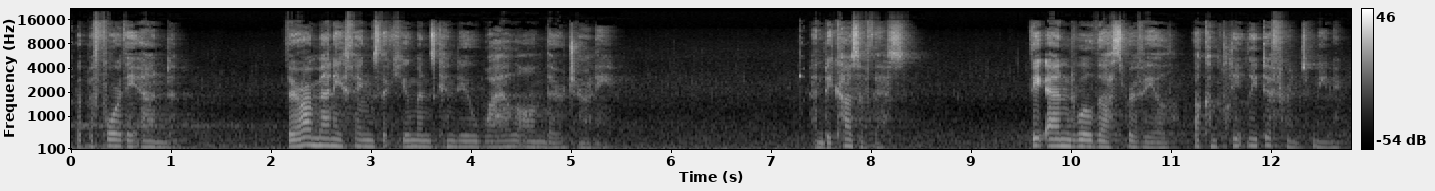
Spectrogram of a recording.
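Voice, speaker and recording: Low-voiced, solemn, stoic swordswoman. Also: mellow, a little hiss or hum. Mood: gentle, philosophical. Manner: measured, grave, formal. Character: solemn, stoic female swordswoman, cryptic and philosophical. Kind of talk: English video game cutscene acting. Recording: long reverb, music behind the voice.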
